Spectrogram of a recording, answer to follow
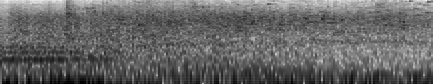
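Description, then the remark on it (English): A loud crash of shattering glass as a creature breaks through the glass of a skyway, a dense burst of breaking and scattering shards that keeps roaring for a couple of seconds with no voices. “The skyway is mostly glass. Oh, and it's outside the glass.”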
